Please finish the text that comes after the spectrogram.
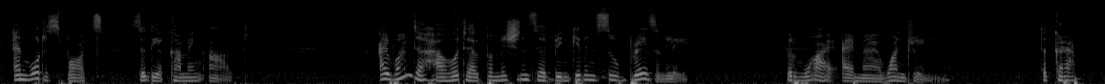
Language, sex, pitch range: English, female, 170-210 Hz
